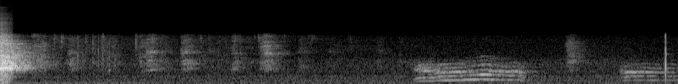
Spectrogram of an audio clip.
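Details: Cairn Terrier wanting his bone from the counter: a clipped bark at the start, quiet shuffling, then a drawn-out, wavering whine lasting about a second, followed by a shorter whine and a small click.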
